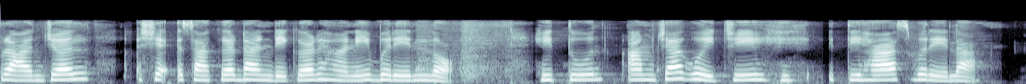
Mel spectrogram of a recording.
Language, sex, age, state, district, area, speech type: Goan Konkani, female, 18-30, Goa, Sanguem, rural, spontaneous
